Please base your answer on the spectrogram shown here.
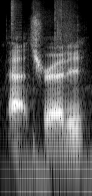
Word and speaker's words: Pacioretty: How is Max Pacioretty pronounced? I just said it, Pacioretty.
